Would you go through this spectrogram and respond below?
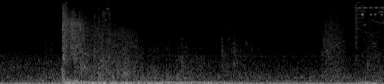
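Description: Gunfire in the video game Mass Effect Legendary Edition: a sharp burst of shots near the start, then a rumbling battle wash, and another loud burst near the end.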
